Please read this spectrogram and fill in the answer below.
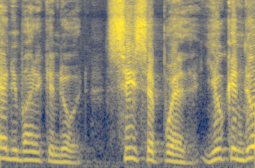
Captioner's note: foreign language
